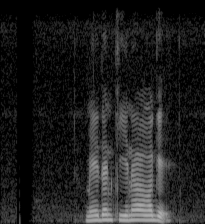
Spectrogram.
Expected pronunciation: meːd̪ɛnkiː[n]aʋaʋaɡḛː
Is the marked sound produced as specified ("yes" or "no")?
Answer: yes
